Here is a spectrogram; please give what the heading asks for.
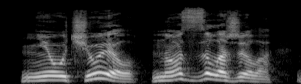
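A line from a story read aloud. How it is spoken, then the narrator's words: Angry bear growl. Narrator (Russian): Гневно прорычал медведь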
